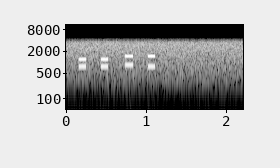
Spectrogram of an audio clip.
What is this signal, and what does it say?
DTMF, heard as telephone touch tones, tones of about 100 ms, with phone line noise. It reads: 4496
